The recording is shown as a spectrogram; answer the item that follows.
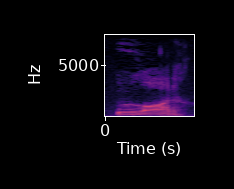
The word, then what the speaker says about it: Ulan: Ulan. Lan. Okay. Like Mulan without the M.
